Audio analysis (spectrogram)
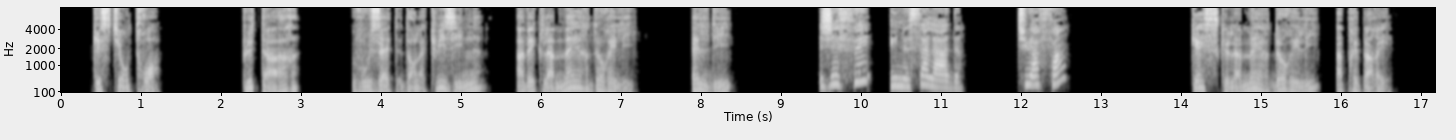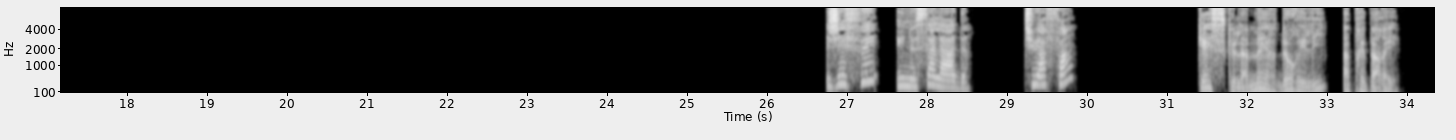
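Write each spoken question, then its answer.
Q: Qu'est-ce que la mère d'Aurélie a préparé?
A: Une salade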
